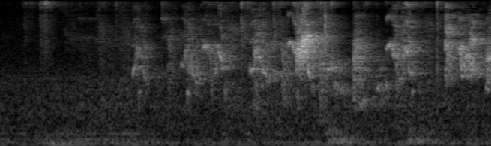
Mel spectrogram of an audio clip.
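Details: A pair of bonded peach-faced lovebirds by the nest box. A few soft, high chirps and squeaks build toward a sharper peak, over faint low rustling.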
